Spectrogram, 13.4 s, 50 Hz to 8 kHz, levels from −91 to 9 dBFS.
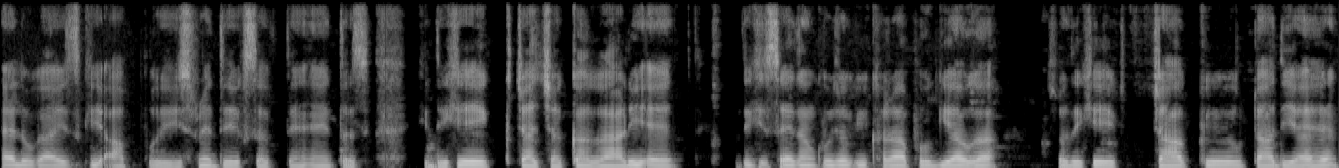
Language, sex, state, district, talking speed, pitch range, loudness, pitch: Hindi, male, Chhattisgarh, Korba, 145 wpm, 100-105 Hz, -23 LUFS, 105 Hz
